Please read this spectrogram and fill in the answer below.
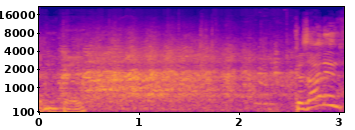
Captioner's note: audience laughing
